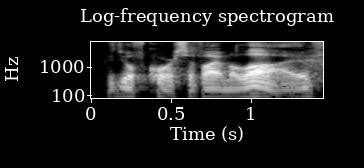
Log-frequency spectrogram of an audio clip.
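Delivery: ominous, foreboding delivery with heavy weight. Retelling how Ian McKellen said he'd return: ominous Ian McKellen impression. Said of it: "the ominous way he'd be like".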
